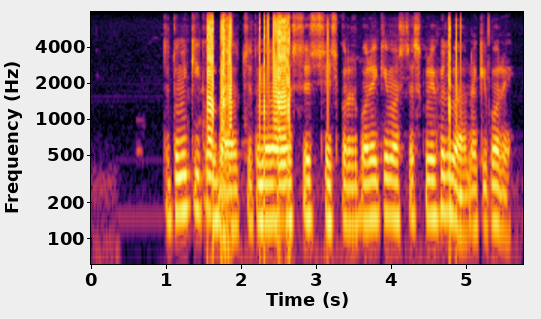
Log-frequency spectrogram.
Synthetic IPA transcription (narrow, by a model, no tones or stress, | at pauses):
t̪ot̪umikikoɾbaot͡ɕet̪omaɾɔnaseʃʃeʃkɔɾaɾpɔɾekimast̪askoɾifelbanakipɔɾe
